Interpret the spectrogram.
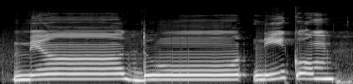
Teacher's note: यहाँ पे नून साकिन के बाद दाल है, हुर्फ़े इक़्फ़ा का कायदा है, एक अलिफ गुन्ना करेंगे और यहीं पर ही वाव साकिन है और इससे पहले पेश है यानी वाव मद्दा का कायदा, एक अलिफ खींच के पढ़ेंगे। यानी एक अलिफ इक़्फ़े का हम गुन्ना करेंगे और एक अलिफ वाव मद्दा का हम खींचेंगे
